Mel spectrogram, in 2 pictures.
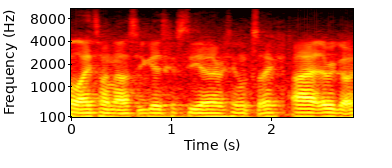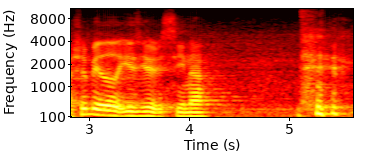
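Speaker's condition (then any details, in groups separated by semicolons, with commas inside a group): No condition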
